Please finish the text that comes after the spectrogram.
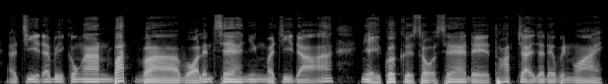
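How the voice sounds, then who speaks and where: A man's voice: lowish voice, steady tone, fairly quick, a bit bright, no echo, clean studio sound. A man hosting a radio show, asking questions in a formal, polite way. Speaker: radio host. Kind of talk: radio phone interview.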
